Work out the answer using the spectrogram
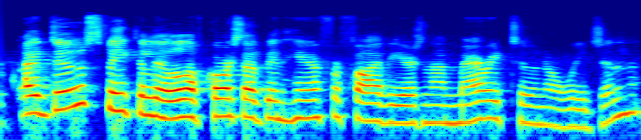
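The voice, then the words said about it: Faded Newfoundland accent with Irish tinge. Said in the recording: “you'll hear the Irish accent coming out with me ... I sound a little different, no doubt. And I've lost a lot of my Newfoundland accent”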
